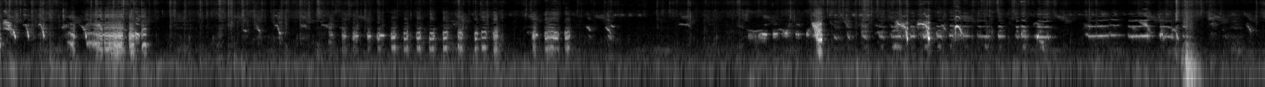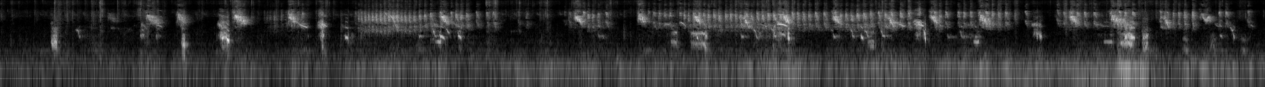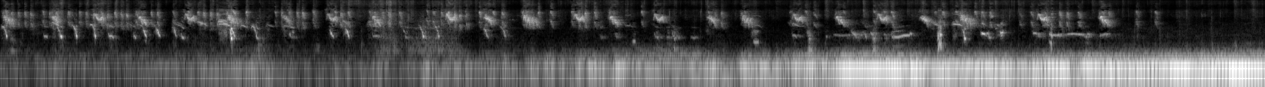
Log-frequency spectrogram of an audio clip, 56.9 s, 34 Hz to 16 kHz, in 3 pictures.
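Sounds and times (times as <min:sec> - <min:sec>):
birds chirping rapidly: 0:00.0 - 0:56.9
lower bird calls: 0:27.6 - 0:56.1
low hum: 0:45.7 - 0:56.9.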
